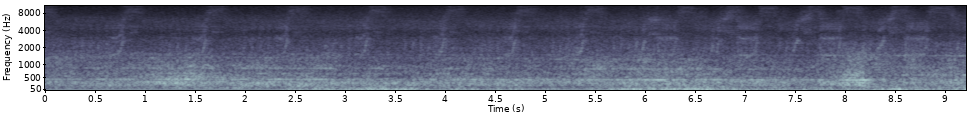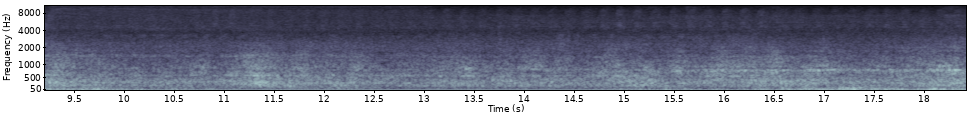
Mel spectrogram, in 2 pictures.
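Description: A four-engine C-130J turboprop hums as it taxis far off across an airfield.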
